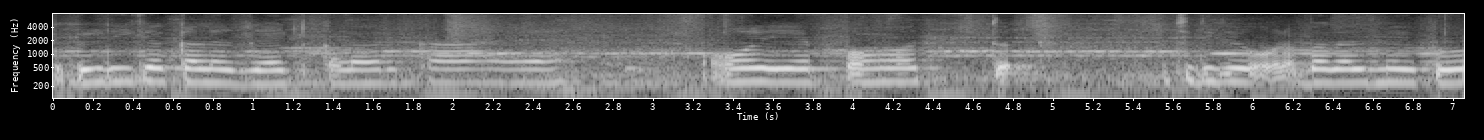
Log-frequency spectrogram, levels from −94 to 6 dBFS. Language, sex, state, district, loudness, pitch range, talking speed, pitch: Hindi, male, Bihar, Sitamarhi, -16 LUFS, 225-245 Hz, 85 wpm, 235 Hz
